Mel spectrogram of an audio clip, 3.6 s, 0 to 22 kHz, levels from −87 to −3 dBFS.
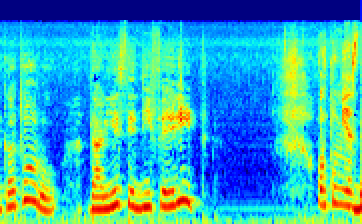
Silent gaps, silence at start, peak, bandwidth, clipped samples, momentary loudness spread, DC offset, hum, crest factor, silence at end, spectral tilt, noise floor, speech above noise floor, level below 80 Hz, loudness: none; 0 s; -2 dBFS; 15.5 kHz; under 0.1%; 11 LU; under 0.1%; none; 14 dB; 0 s; -3.5 dB/octave; -42 dBFS; 27 dB; -46 dBFS; -16 LUFS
